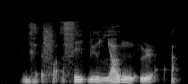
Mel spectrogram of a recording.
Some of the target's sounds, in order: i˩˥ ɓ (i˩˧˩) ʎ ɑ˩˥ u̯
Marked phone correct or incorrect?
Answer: incorrect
